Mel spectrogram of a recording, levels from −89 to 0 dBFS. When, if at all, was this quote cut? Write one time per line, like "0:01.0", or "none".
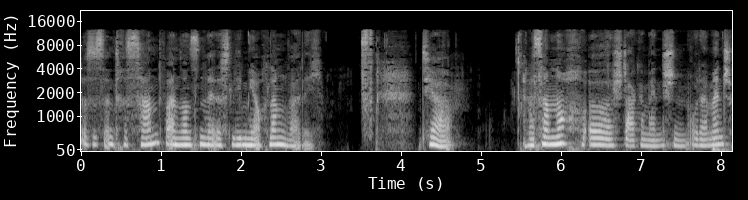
none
